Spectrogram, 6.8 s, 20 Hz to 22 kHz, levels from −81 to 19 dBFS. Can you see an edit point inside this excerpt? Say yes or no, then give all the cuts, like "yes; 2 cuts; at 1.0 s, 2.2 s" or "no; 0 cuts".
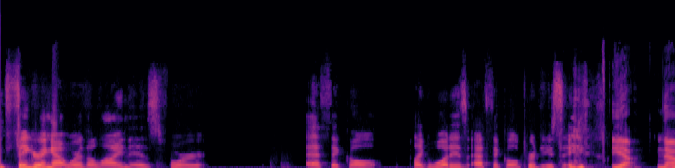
no; 0 cuts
